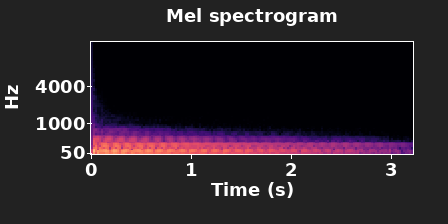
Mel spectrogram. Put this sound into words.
Low bass note
Plucked bass string.
bass, instrument, sound-design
